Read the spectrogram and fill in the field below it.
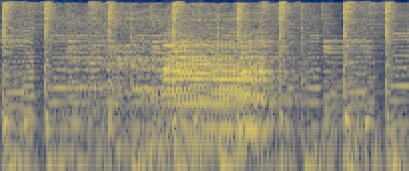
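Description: A cow moos loudly, a long drawn-out bellow that wavers in pitch and fills the whole few seconds, with no talking.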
